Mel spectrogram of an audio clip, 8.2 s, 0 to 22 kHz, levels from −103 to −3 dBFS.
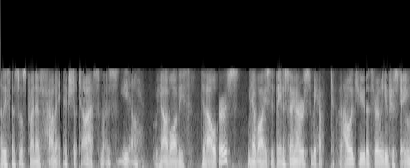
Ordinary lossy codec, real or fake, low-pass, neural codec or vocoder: AAC, 16 kbps; fake; 7.2 kHz; codec, 16 kHz, 0.5 kbps, FreqCodec, larger model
